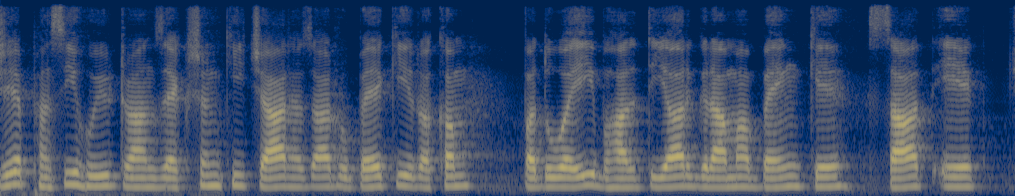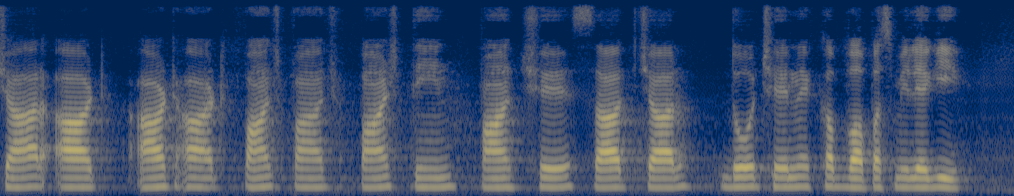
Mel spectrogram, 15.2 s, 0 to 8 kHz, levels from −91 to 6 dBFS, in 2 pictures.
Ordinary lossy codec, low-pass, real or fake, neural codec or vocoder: none; 7.2 kHz; fake; codec, 24 kHz, 0.5 kbps, DualCodec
